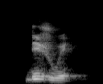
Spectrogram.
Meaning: to foil, to thwart, to frustrate
- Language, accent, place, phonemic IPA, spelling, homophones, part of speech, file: French, France, Lyon, /de.ʒwe/, déjouer, déjoué / déjouée / déjouées / déjoués / déjouez, verb, LL-Q150 (fra)-déjouer.wav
